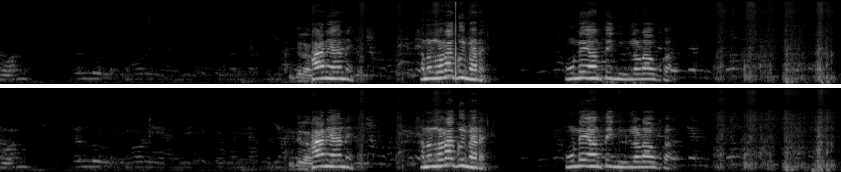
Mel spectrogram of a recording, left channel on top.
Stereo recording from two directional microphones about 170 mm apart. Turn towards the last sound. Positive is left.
turn(degrees=90)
